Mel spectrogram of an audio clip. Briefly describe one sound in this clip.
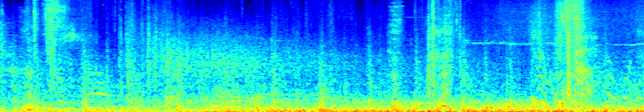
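Swords clash and slash sharply.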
